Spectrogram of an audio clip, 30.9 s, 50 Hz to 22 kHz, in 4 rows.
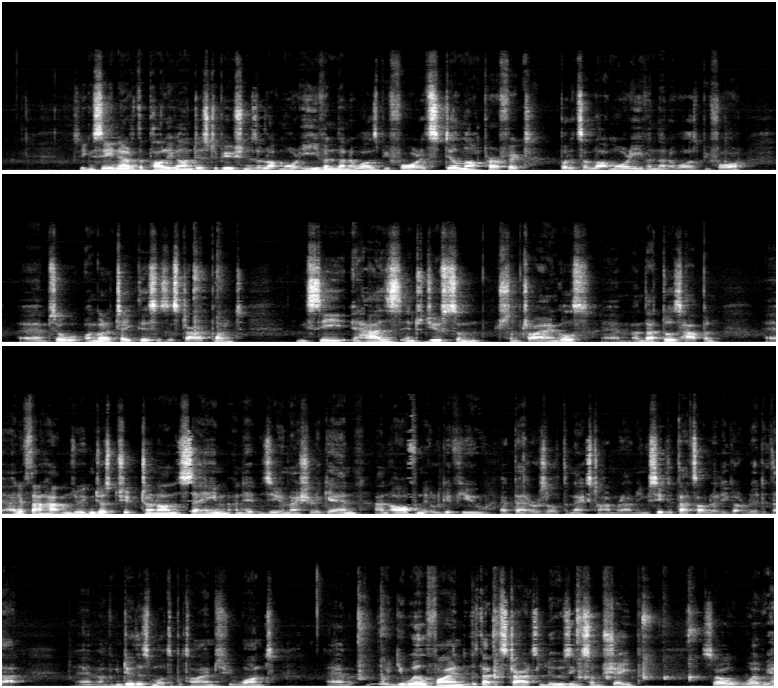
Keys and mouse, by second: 7.2 click, 9.7 alt+right click, 12.8 click, 16.8 click, 22.6 click, 26.8 alt+right click, 27.9 click, 29.0 ctrl+z.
